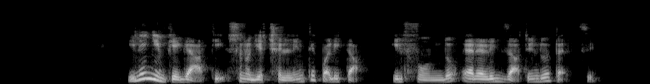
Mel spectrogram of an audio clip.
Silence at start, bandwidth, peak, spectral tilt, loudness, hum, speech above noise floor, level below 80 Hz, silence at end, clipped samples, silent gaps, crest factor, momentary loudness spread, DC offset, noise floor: 1.3 s; 7.6 kHz; -4 dBFS; -5.5 dB/octave; -23 LUFS; none; 57 dB; -74 dBFS; 0.6 s; under 0.1%; none; 18 dB; 12 LU; under 0.1%; -79 dBFS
